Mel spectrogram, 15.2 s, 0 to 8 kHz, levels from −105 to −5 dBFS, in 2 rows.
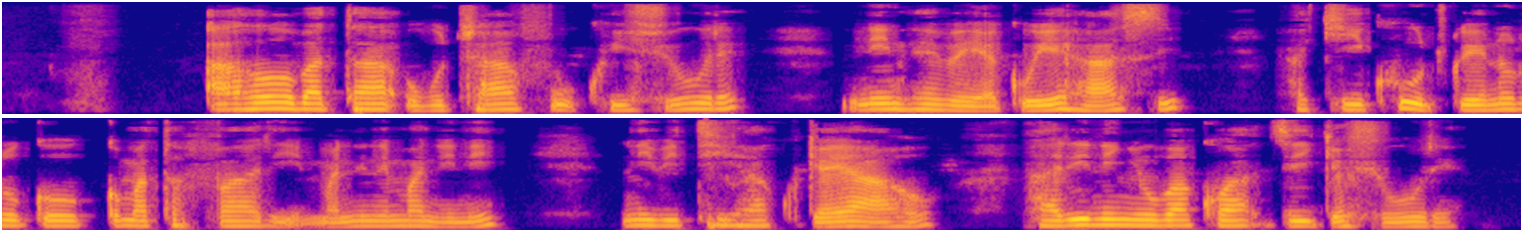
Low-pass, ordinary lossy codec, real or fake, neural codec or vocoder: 7.2 kHz; AAC, 32 kbps; real; none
